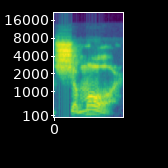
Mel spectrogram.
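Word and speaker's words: שמר: So some people say Shamara. And I ain't in the rolling my R's. Now, if y'all want to roll your R's, go ahead. That's what's up. You know what I'm saying? But I just say Shamar. I don't do all the extra R with my tongue and all that crazy.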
